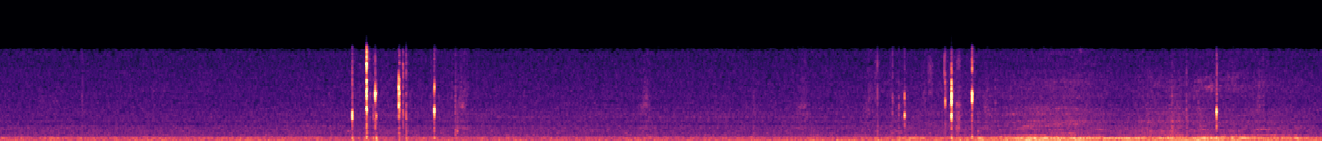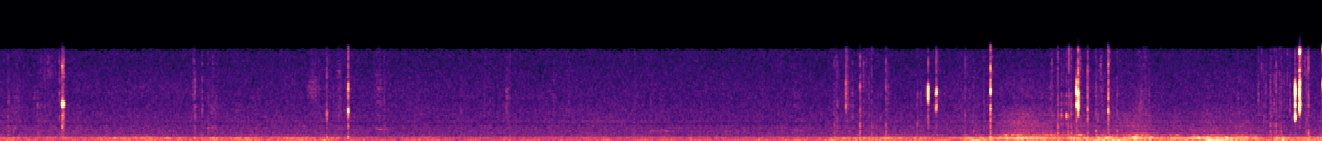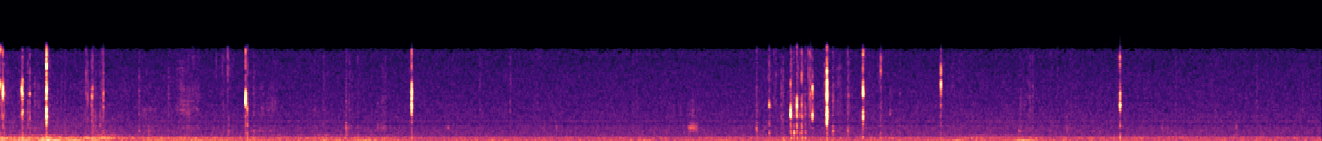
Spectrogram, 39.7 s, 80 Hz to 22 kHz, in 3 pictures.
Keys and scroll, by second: 3.5 space, 3.9 alt+super+g, 4.0 space, 9.0 BackSpace, 9.5 space, 11.8 space, 16.4 space, 22.8 space, 23.7 super+=, 24.0 space, 26.0 super+-, 26.7 space, 27.5 alt+v, 34.6 super+=, 34.7 space.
